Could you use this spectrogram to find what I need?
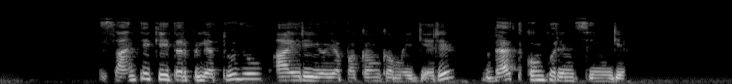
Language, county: Lithuanian, Tauragė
